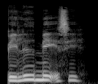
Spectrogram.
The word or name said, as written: billedmæssig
